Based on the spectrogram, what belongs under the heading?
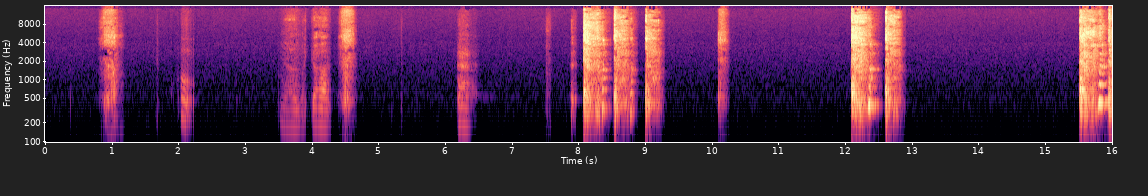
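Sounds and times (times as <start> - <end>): person coughing: 7.9 - 9.3, 12.1 - 12.9, 15.5 - 16.0.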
